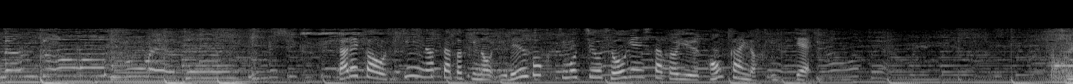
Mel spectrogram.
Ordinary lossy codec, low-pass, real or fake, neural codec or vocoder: MP3, 24 kbps; 5.4 kHz; fake; autoencoder, 48 kHz, 128 numbers a frame, DAC-VAE, trained on Japanese speech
